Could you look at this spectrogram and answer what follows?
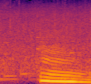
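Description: Rain falling in the Minecraft video game, a steady soft hiss throughout, joined partway through by a louder low droning tone that lingers to the end.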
